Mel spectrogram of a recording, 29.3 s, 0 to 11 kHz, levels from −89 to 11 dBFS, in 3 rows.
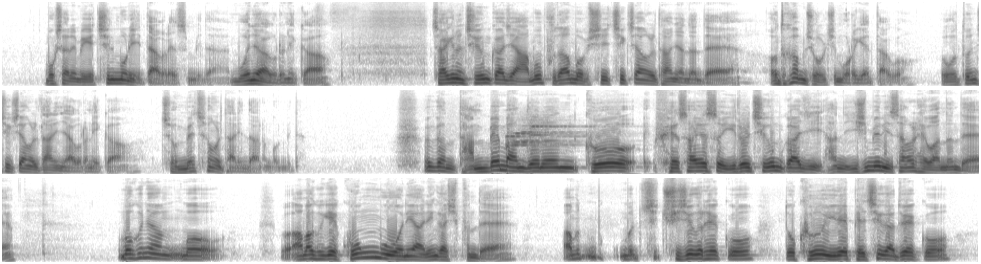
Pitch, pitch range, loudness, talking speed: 135 Hz, 125-145 Hz, -21 LUFS, 290 characters per minute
